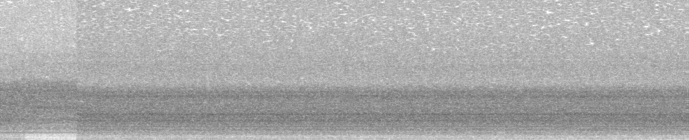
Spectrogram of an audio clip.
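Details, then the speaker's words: CPU cooler fan in an older, rarely dusted computer with dust buildup on the heatsink: steady loud airy rush with low hum that jumps up after a second and stays even, making a lot of noise, before cleaning. "in today's video I'm gonna troubleshoot this problem I have with the CPU fan it's making a lot of noise as you can see this is an older older computer"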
